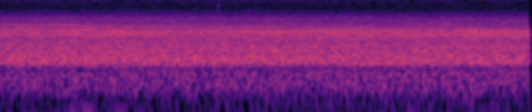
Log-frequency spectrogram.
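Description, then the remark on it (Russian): A loud, sustained wall of whistling from a big stadium crowd protesting a disputed goal during the Krasnodar versus Rostov football match, a dense, shrill hiss that holds steady for the whole moment with no voices standing out. “Негодует стадион, вы слышите свист.”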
